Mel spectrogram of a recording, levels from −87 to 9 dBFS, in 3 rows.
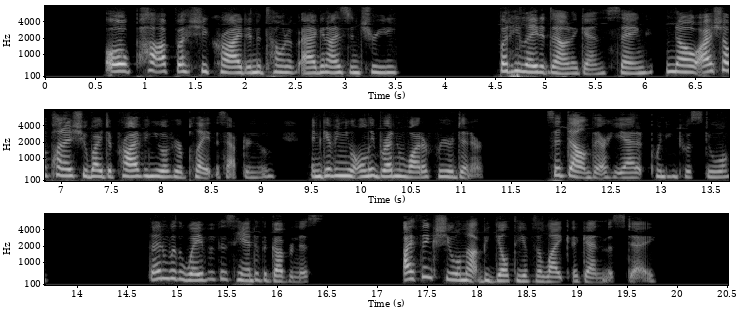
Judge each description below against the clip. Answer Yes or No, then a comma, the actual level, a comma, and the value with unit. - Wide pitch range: No, average, 3.4 semitones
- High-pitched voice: Yes, high, 245 Hz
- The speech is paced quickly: Yes, fast, 210 wpm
